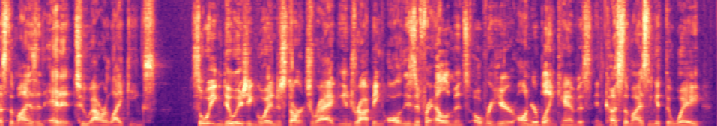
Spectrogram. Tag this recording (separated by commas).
Speech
